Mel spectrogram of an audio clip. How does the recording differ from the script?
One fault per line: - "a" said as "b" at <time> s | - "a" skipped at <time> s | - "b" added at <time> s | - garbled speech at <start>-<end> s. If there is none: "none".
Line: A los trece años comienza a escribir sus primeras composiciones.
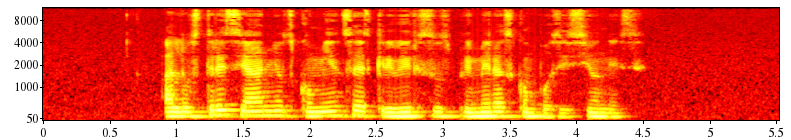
none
